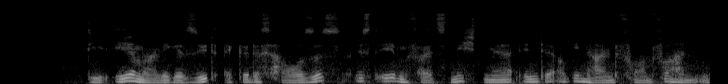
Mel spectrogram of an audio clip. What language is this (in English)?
German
